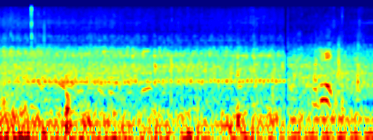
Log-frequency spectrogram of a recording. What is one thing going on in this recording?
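A heavy truck engine rumbles and labours in the distance.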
